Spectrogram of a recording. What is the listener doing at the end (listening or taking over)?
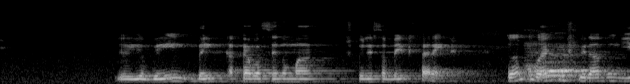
listening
